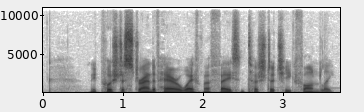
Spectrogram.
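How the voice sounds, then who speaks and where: A man's voice: fairly low pitch, steady tone, normal speed, no echo. A man hosting a game playthrough, reading visual novel narration aloud and adding his own commentary. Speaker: let's player.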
